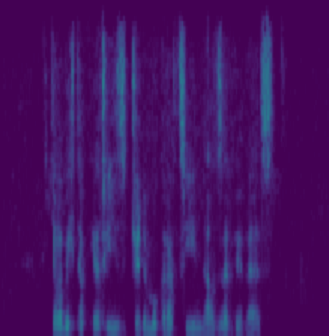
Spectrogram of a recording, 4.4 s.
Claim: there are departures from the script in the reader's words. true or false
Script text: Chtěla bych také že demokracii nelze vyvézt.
true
